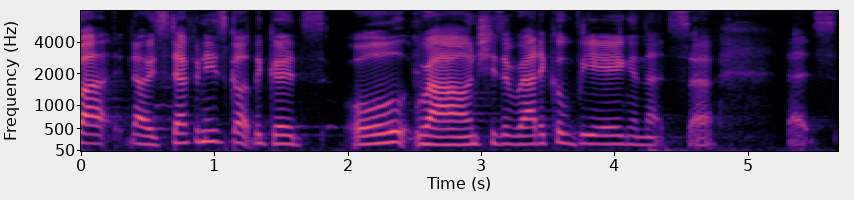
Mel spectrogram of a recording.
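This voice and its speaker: This woman's voice sits at a medium pitch and stays monotone and flat. She talks at a fairly slow pace. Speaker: psychotherapist and podcast host. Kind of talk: live onstage conversation. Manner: clear enunciation.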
